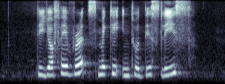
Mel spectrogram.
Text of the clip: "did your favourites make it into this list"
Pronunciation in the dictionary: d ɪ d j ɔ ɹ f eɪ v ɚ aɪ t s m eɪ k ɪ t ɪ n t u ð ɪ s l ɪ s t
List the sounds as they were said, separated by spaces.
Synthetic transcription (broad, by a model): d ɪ j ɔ f eɪ v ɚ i t s m eɪ k ɪ t ɪ n t u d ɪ s l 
